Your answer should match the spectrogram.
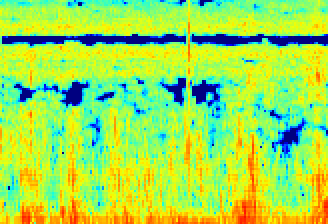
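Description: A pit bull-type dog eating, chewing and smacking its mouth in an irregular run of short noises, the loudest near the end as it takes food held out to it.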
